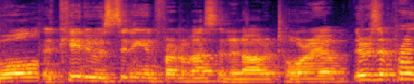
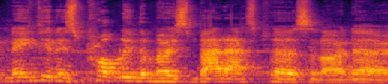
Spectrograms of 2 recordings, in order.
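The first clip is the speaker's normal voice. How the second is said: light put-on English accent; a touch of posh English accent throughout. Answering fan questions in a mock English accent. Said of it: "try and do a video entirely with an English accent".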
